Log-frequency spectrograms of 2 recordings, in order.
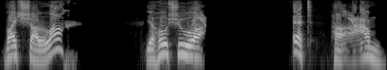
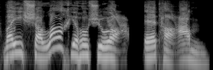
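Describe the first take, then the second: First: It is read slowly. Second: It is read at normal speed.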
